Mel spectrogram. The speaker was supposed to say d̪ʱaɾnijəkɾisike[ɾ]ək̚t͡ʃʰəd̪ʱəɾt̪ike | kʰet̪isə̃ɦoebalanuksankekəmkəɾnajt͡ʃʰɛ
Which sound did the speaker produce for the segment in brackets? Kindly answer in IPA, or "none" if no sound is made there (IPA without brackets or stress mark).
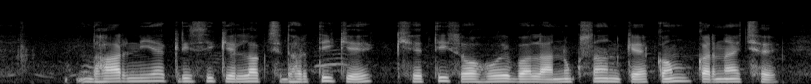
l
